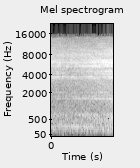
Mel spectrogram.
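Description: A 1940s Eureka Roto Matic Model 800 vacuum cleaner, over 65 years old and with complaining bearings, runs close and loud with a steady whining motor roar and bright high hum, no speech.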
